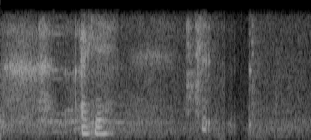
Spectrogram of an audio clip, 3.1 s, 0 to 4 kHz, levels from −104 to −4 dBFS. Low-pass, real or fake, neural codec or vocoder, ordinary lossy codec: 3.6 kHz; real; none; AAC, 32 kbps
